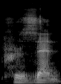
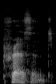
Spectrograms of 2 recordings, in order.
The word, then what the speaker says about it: present: And important here to know it's a verb, so we pronounce it present, not present, present.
